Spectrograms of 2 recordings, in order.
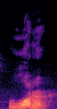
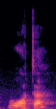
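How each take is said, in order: First: It is said in an American accent. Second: It is said in an Indian accent. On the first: "as Americans do" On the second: "Just an Indian way of saying is water is enough"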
